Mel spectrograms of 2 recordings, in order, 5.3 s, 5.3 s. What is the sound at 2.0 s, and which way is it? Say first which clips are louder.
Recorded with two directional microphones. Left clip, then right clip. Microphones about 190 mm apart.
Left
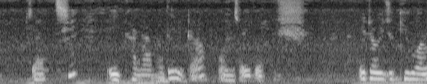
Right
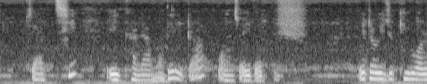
Speech: right 6 dB; 20° right (ahead or behind).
